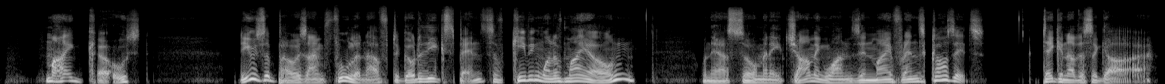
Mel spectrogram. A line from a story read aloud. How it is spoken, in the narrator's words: he said, with a laugh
